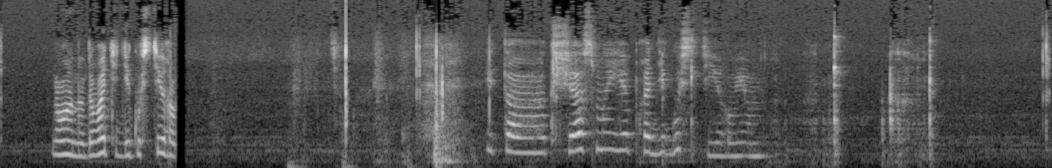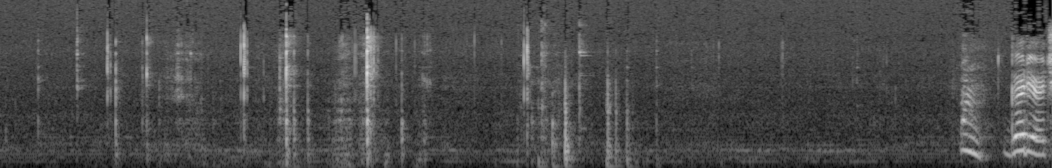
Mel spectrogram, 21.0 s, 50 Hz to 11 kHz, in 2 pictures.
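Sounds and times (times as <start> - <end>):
plate and utensils clattering: 8.0 - 9.4, 15.8 - 16.9.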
